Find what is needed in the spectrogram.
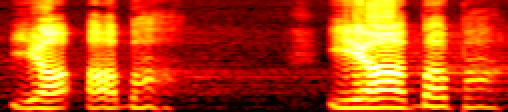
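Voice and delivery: very slow intimate call to Abba; tender calling. Shown as a demonstration. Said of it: "Saudara bilang". (panggil Bapa dengan lembut dan pelan)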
